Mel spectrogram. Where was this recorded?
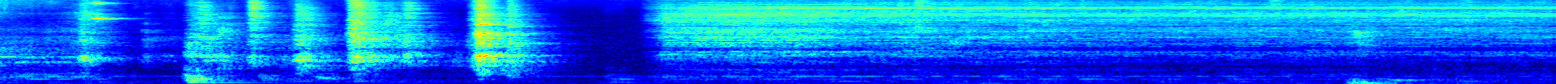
in a restroom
